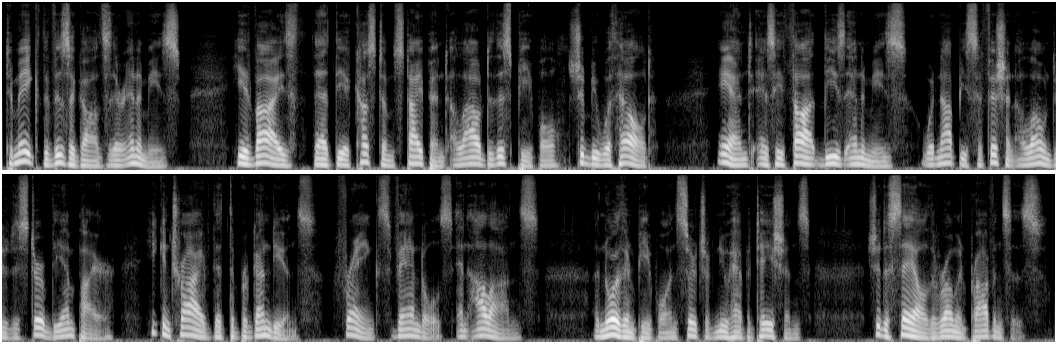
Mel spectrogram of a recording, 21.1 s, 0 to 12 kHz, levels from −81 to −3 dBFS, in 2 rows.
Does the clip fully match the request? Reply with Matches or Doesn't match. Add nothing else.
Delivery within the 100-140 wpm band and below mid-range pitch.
Doesn't match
